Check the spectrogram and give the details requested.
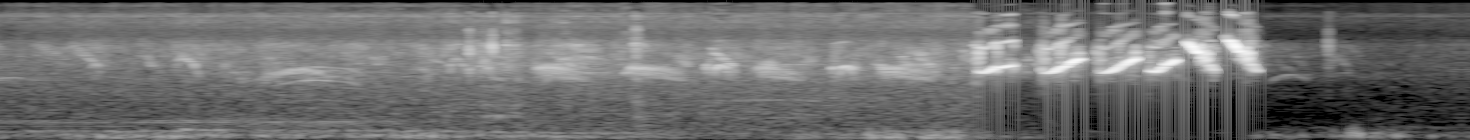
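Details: Double-collared seedeater (coleiro tui tui) in a recording with a female, used to train a male: after noisy background chirping, a loud burst of about seven quick rising whistled upslurs, evenly spaced, ending abruptly.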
